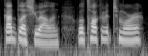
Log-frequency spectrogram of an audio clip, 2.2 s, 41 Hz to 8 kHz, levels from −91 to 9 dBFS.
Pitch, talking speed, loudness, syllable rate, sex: 180 Hz, 270 wpm, -20 LUFS, 6.7 syllables/s, female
